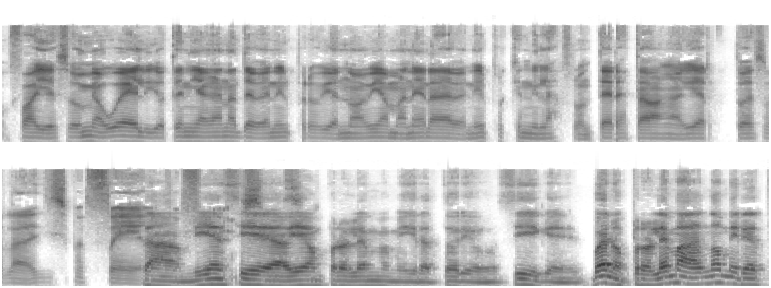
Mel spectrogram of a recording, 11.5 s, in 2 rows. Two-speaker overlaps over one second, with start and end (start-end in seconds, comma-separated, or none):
6.8-8.0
